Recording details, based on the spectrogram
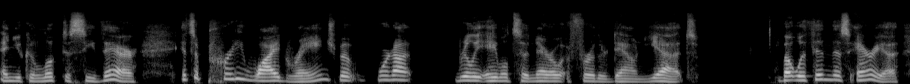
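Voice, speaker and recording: A man with an American accent speaks in an unremarkable speaking voice at a moderate pace. His fairly high pitch carries lively intonation, with dry, close sound and no echo. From Utah (Salt Lake City). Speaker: linguistics professor. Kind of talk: lecture.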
